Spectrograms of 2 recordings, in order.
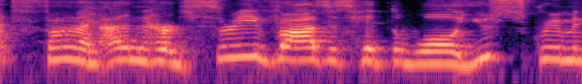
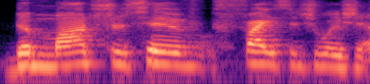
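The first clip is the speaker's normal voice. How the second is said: usual speaking voice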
